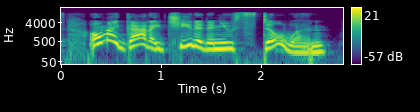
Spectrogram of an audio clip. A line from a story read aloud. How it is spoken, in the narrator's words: Ben smiles and hisses lispily through his gappy teeth and laughs and cries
